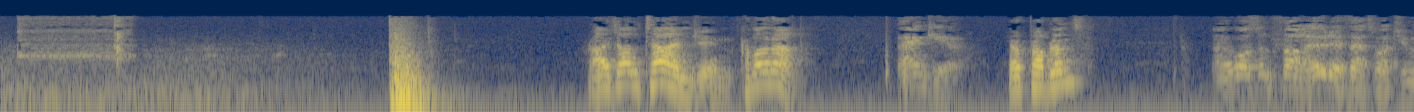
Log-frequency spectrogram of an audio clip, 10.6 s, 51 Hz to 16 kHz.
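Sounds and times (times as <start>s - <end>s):
short electric buzz with a click: 0.1s - 1.0s
door clunk as it is pushed open: 2.9s - 3.5s
speech: 4.4s - 6.1s, 6.7s - 8.2s, 9.1s - 10.6s.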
